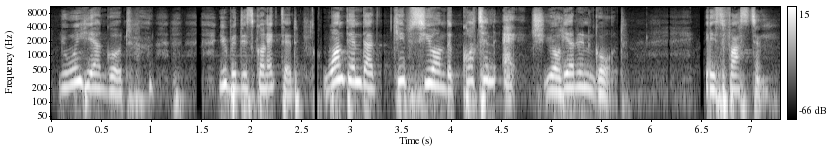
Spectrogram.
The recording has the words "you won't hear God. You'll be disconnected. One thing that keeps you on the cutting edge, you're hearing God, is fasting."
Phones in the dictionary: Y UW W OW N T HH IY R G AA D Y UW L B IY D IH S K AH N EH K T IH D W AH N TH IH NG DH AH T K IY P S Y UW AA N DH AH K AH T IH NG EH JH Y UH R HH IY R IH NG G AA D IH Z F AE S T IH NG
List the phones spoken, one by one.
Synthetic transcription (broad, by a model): Y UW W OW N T HH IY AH G AA D Y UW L B IY D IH S K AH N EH K T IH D W AH N TH IH NG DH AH T K IY P S Y UW AA N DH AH K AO T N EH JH Y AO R HH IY R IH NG G AA D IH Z F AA S T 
